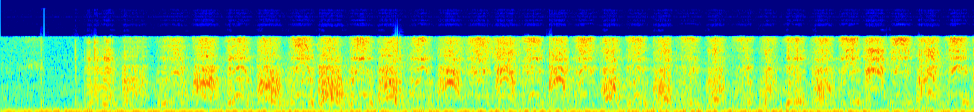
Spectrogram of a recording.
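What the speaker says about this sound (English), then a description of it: "The last step before we insert the butterfly dovetail is to file a slight taper on all of the edges." A hand file rasps quickly and rhythmically against the edges of a wooden butterfly dovetail key, tapering them in close, loud, evenly paced strokes.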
